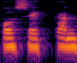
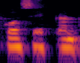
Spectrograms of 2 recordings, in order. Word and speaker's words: kosekan: lalu ditanya ini nah penulisan kosekan itu tergantung buku ada yang menulis kosek ada yang menulis CSC ya tapi kita bacanya kosekan saja supaya aman kita tetap bacanya kosekan Alfa lalu ini sama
